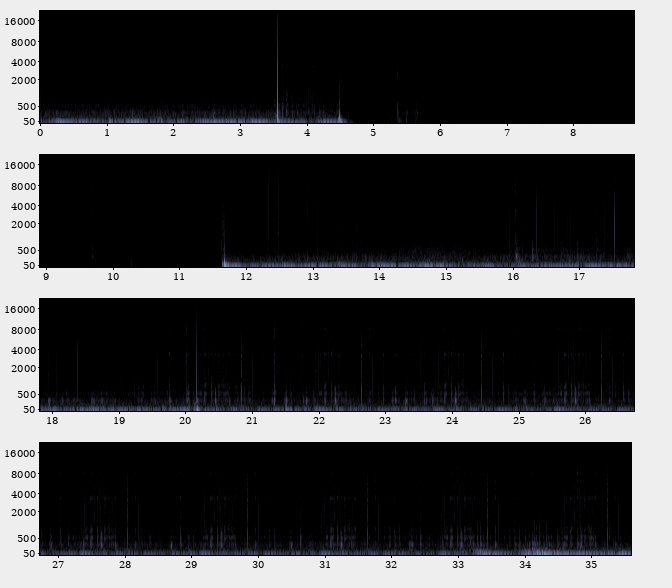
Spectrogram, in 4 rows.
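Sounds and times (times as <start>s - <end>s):
vinyl record noise: 0.0s - 4.6s, 11.6s - 35.5s.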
